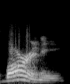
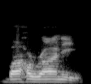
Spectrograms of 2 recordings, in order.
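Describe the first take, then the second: First: No extra vowel follows the first consonant. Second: An extra vowel is inserted after the first consonant. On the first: The speaker calls it right. "But it's Bharani" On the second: The speaker calls it wrong. "I used to call Bharani Baharani"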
